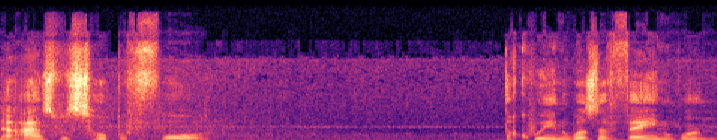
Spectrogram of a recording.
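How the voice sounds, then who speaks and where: A woman with a British accent speaks at a very slow pace. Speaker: ASMR roleplay performer. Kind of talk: bedtime story reading.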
